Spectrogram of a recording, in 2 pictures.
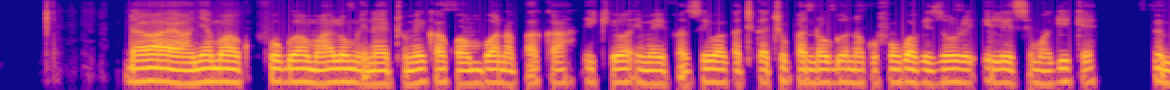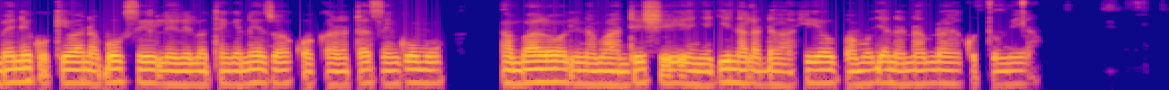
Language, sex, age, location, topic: Swahili, male, 25-35, Dar es Salaam, agriculture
